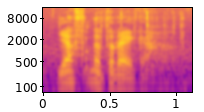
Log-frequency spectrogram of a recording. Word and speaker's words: Jafndægr: also spring, but Vár, and that is called Jafndægr.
